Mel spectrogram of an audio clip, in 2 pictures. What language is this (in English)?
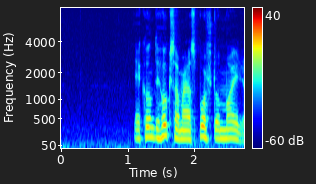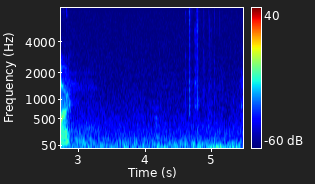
Faroese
